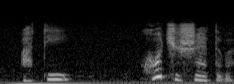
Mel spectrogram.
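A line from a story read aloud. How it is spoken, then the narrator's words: Whisper. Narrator (Russian): прошептала она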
